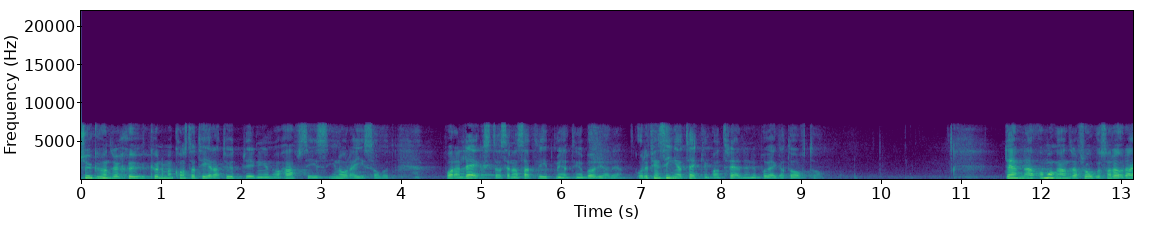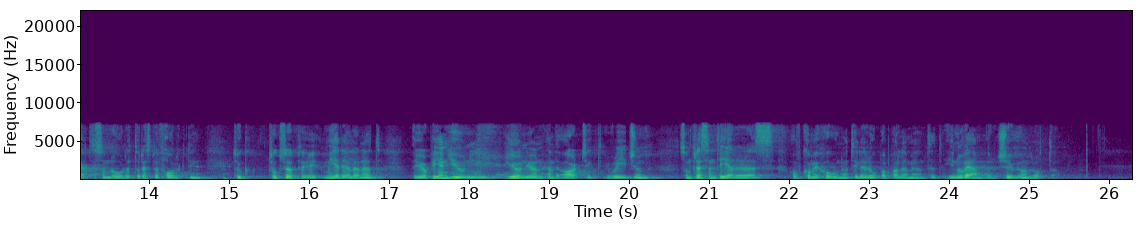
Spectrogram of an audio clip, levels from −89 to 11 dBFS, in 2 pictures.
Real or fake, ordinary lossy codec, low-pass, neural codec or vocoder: real; none; 7.2 kHz; none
